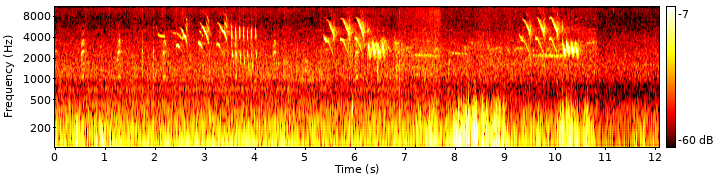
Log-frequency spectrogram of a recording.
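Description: A bird singing three short phrases a few seconds apart, each a cluster of quick high sweeping notes ending in a fast buzzy rattle, with a few soft chirps before the first. A brief low rumble comes about two-thirds of the way through.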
